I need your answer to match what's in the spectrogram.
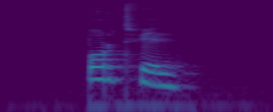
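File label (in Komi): "портфель" Komi, female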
